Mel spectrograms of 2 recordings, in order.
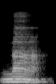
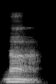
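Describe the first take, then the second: No difference in how they are said.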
